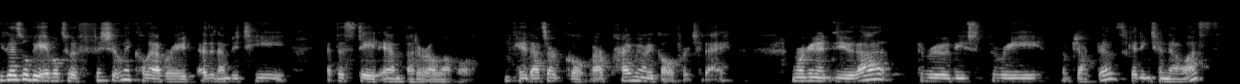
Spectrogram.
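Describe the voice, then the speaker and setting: The delivery is fairly quick, with lively intonation. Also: woman, very deep, low pitch for a woman. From US Midwest, Chicago, of Argentinian background. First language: Spanish. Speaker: forensic interviewer and trainer. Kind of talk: training presentation. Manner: informal, conversational.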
